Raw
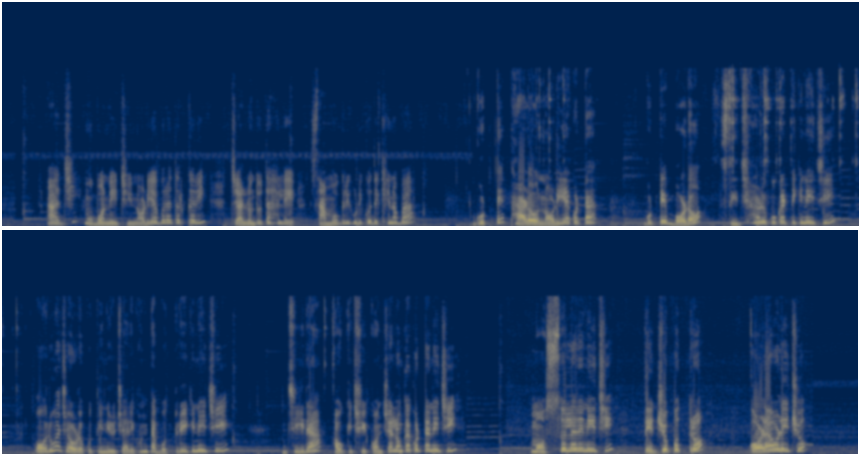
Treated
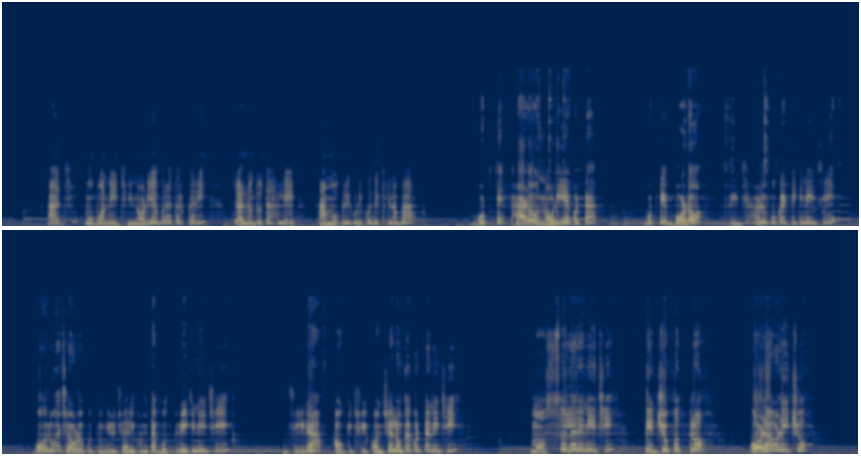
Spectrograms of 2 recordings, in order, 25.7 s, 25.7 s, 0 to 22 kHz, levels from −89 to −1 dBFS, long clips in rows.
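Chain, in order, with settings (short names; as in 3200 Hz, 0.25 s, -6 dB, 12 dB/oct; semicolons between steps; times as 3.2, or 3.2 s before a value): ripple EQ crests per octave 2, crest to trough 10 dB; low-pass opened by the level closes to 610 Hz, open at -25 dBFS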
